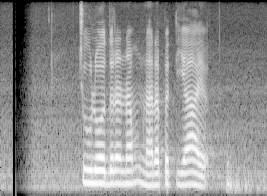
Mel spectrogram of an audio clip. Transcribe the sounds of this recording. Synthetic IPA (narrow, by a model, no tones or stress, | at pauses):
t͡ʃuːloːd̪uɾənamnaɾəpət̪ijaːjə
